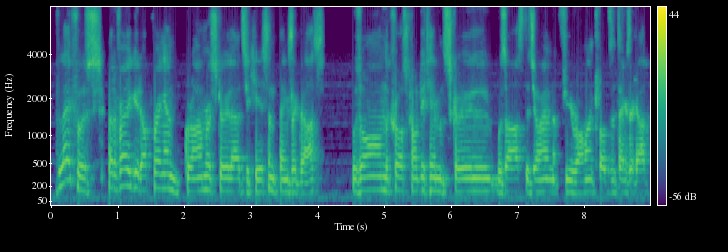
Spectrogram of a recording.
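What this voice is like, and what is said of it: Thick regional accent. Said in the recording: “It doesn't sound like you're Armagh with that thick accent”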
